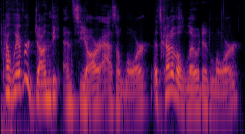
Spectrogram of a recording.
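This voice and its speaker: A man's voice: medium pitch, sing-song, fairly quick, fairly bright tone. A man co-hosting a podcast in casual chat, musing aloud and searching for words. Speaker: podcast co-host.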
